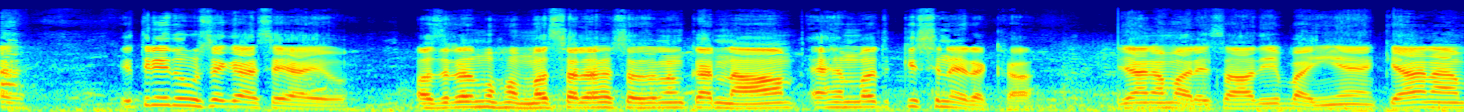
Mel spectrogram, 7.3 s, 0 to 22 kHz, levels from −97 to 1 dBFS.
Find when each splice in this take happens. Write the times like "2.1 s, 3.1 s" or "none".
2.0 s, 5.6 s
